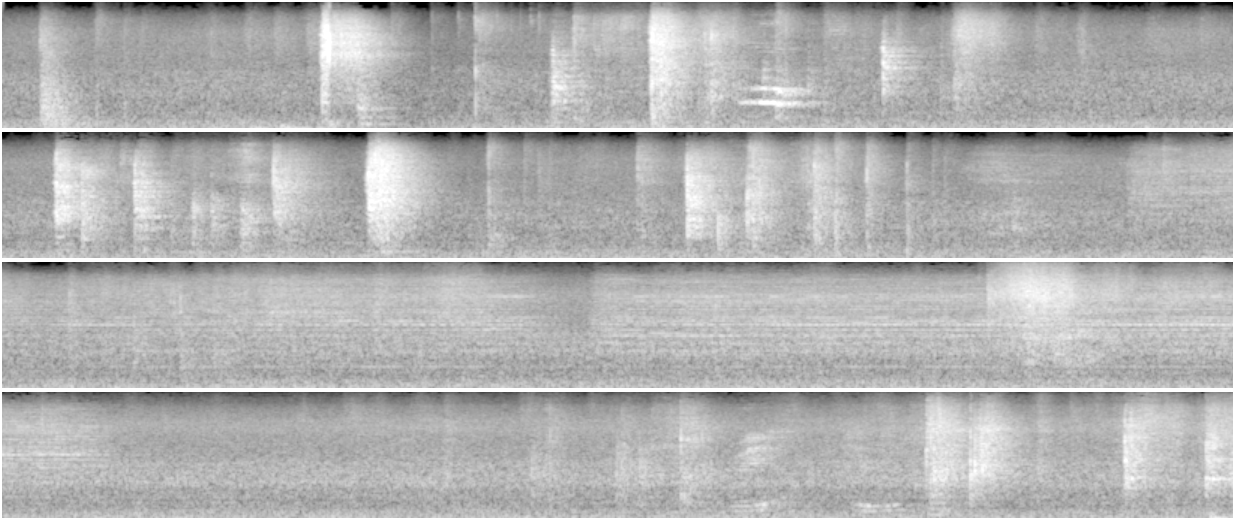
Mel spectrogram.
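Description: Floor hockey on a bare concrete floor: hockey sticks striking the floor and the ball or puck in sharp knocks every second or two, echoing off the concrete. A steady hiss with a faint whine comes in for several seconds past the middle.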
